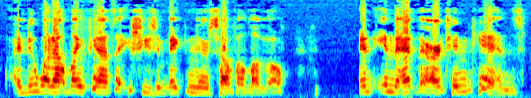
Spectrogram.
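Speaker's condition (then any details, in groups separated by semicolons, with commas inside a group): Cerebellar ataxia from brain tumour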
